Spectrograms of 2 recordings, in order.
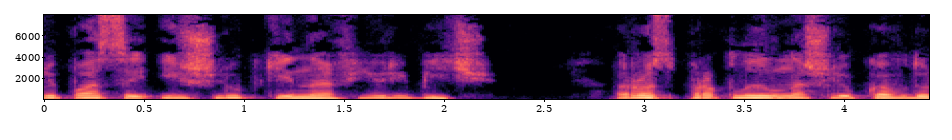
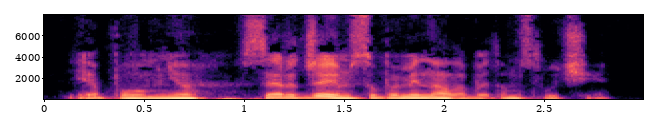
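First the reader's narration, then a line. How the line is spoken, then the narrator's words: Dry. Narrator (Russian): сухо сказал Кразье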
